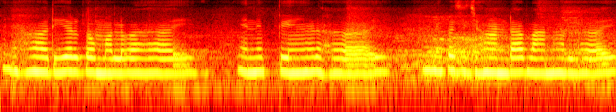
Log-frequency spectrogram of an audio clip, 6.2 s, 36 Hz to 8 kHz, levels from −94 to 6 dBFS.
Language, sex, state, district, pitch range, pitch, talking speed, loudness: Magahi, female, Jharkhand, Palamu, 235-250 Hz, 245 Hz, 115 wpm, -14 LUFS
